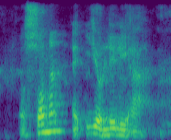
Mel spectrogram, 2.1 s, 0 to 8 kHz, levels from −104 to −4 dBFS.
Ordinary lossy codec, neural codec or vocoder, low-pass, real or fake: Opus, 64 kbps; codec, 16 kHz, 2 kbps, FunCodec, trained on Chinese and English, 25 frames a second; 7.2 kHz; fake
